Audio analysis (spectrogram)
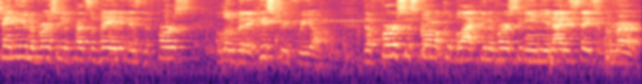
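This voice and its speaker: Loud and animated, a man with a New York accent talks at a very fast pace in a high voice, with noticeable background noise and audible room echo. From New York City (Far Rockaway, Queens). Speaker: motivational speaker. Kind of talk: keynote speech. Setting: stage with audience.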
